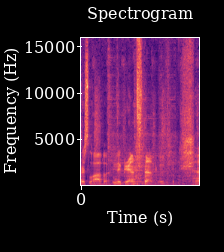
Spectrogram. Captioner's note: laughing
